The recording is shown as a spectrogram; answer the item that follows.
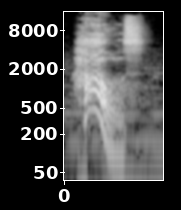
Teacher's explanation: se pronuncia house, com um sonzinho de Z no final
